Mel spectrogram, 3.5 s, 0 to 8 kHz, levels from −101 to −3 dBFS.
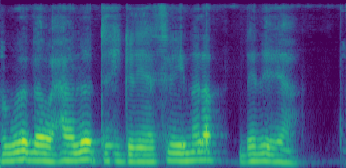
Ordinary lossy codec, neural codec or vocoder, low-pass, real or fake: none; codec, 24 kHz, 0.9 kbps, WavTokenizer, medium music audio release; 7.2 kHz; fake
